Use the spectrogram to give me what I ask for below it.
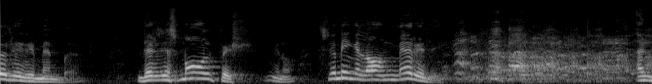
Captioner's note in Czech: smích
